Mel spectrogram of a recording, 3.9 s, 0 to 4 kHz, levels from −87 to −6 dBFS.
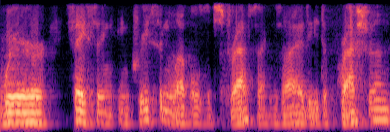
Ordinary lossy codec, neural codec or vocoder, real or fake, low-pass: AAC, 24 kbps; vocoder, 24 kHz, 100 mel bands, Vocos; fake; 3.6 kHz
